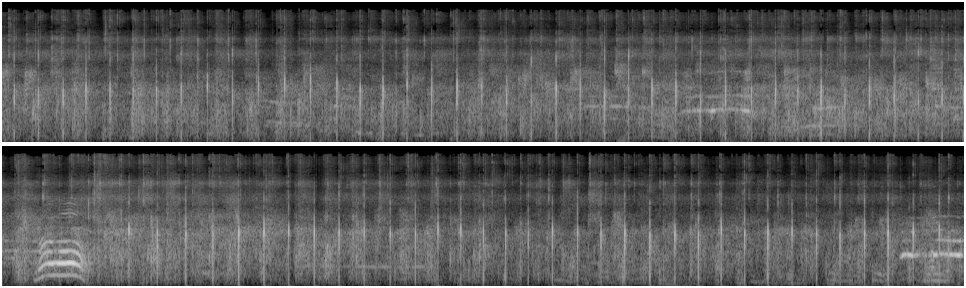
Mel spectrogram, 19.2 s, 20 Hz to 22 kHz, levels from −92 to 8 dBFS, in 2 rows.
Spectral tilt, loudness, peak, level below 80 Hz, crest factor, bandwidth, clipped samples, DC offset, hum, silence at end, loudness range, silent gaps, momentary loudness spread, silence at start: -1.5 dB/octave; -26 LUFS; -2 dBFS; -66 dBFS; 26 dB; 18 kHz; under 0.1%; under 0.1%; none; 0 s; 7 LU; none; 7 LU; 0 s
